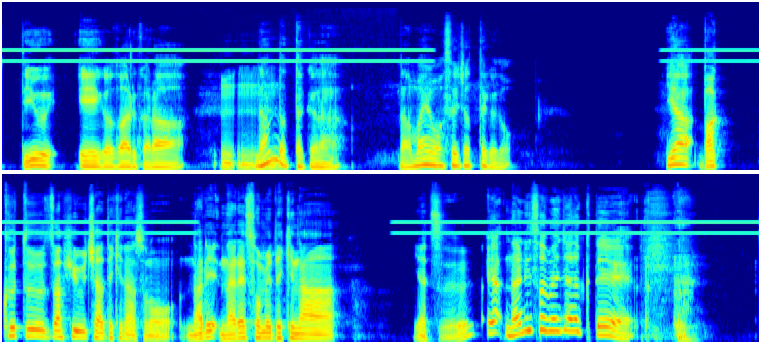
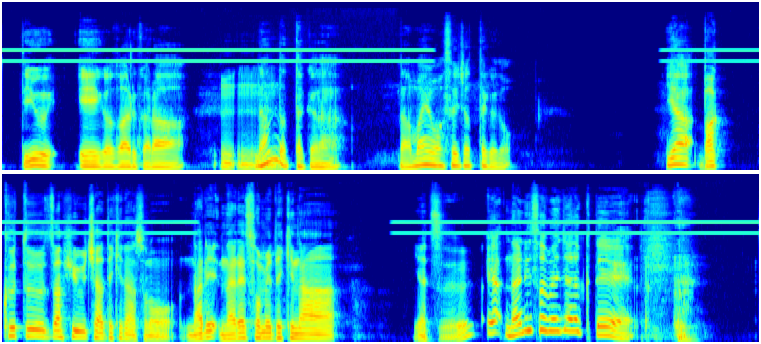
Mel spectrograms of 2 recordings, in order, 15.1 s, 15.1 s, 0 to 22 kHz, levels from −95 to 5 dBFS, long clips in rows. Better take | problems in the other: neither | high-pitched whine; noticeable; until 4.5 s, from 6.5 to 9.5 s and from 11 s on; 6.5 kHz, 15 dB below the speech; the same in both

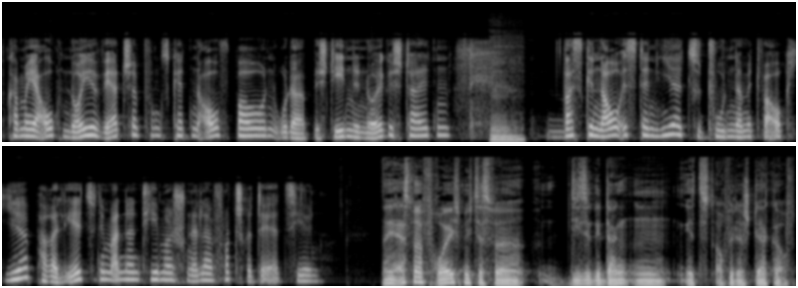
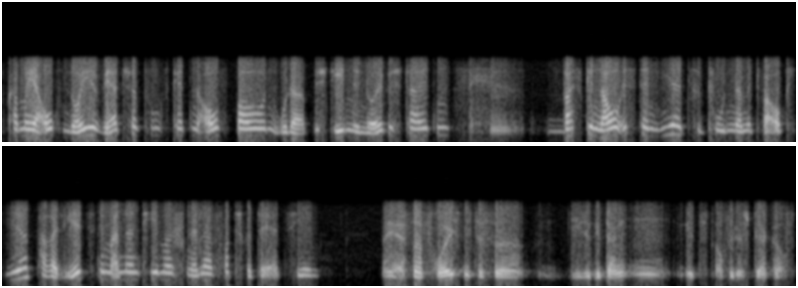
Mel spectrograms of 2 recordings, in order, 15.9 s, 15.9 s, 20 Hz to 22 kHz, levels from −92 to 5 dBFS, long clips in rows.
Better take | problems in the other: first | phone-call audio; poor line; nothing above 4 kHz

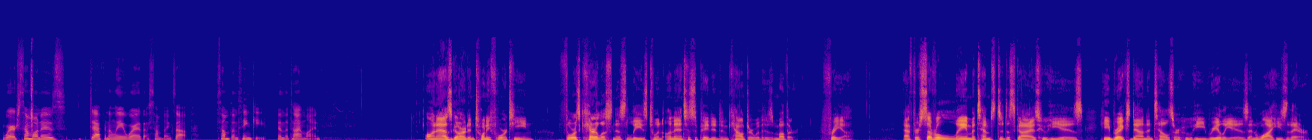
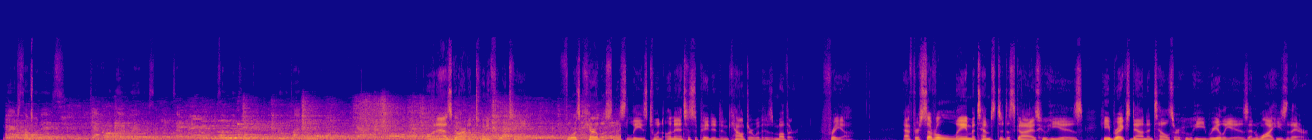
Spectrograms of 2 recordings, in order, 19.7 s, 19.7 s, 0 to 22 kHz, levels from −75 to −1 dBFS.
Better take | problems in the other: first | footsteps; loud; until 9.5 s; peak 5 dB above the speech

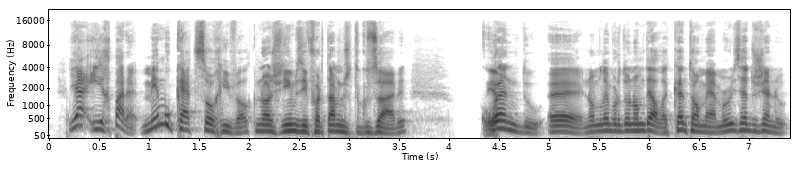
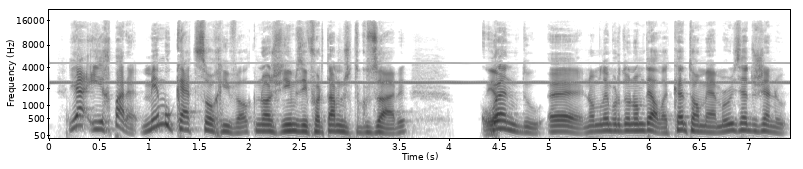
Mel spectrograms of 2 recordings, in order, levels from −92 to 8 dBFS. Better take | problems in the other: first | high-pitched whine; noticeable; throughout; 2.5 kHz, 15 dB below the speech

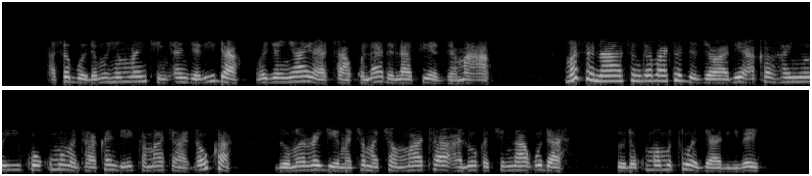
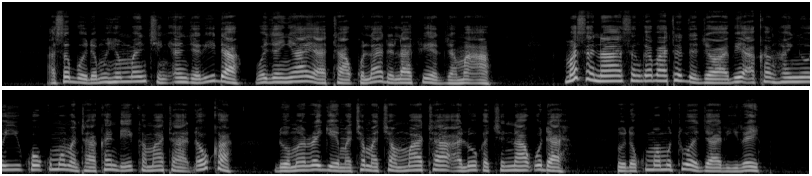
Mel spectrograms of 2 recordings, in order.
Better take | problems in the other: second | phone-call audio; poor line; nothing above 3 kHz

